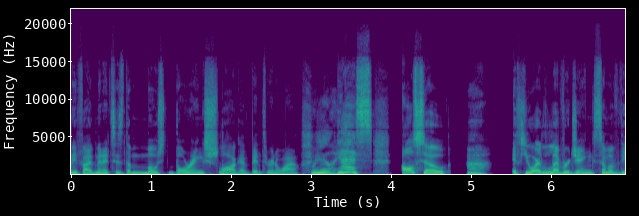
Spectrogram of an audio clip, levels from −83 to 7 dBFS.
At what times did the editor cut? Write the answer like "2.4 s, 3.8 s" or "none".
5.4 s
